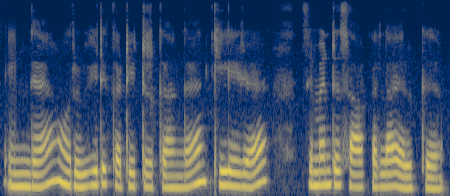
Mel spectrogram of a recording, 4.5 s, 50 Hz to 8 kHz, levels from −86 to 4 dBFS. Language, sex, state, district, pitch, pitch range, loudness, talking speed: Tamil, female, Tamil Nadu, Nilgiris, 195 Hz, 185-220 Hz, -13 LUFS, 105 wpm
